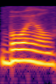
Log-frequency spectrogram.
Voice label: "boil", en-us; boil (to)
